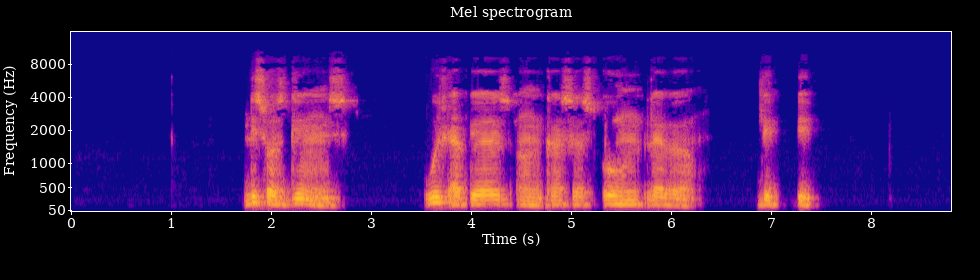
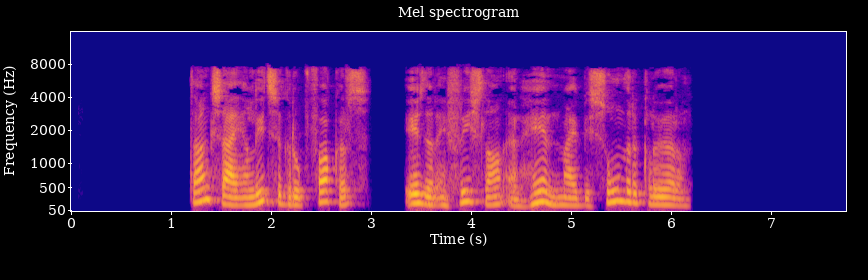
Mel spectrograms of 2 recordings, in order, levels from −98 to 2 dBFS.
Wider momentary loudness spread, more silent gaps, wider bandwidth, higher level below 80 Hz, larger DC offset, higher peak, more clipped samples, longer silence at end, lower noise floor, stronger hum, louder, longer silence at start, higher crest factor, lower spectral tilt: about the same, 8 LU vs 8 LU; second, none vs 3.02-3.34 s; first, 9.4 kHz vs 8 kHz; second, -68 dBFS vs -62 dBFS; neither; about the same, -2 dBFS vs -2 dBFS; neither; second, 1.35 s vs 1.55 s; about the same, -87 dBFS vs under -90 dBFS; neither; about the same, -20 LUFS vs -19 LUFS; first, 1.75 s vs 1.2 s; about the same, 18 dB vs 20 dB; about the same, -5.5 dB/octave vs -4.5 dB/octave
